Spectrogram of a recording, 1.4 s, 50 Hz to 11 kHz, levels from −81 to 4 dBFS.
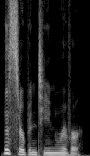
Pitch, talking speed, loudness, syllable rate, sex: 165 Hz, 135 wpm, -20 LUFS, 6.0 syllables/s, female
